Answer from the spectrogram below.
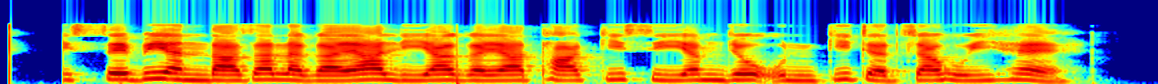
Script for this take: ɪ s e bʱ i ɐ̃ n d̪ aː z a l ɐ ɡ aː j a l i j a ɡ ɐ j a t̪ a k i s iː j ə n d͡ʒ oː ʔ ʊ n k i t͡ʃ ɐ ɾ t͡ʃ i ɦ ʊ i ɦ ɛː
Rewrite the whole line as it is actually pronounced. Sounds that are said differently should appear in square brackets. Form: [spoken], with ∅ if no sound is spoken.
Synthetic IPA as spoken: ɪ [sː] e bʱ i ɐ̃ n d̪ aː z a l ɐ ɡ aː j a l i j a ɡ ɐ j a [t̪ʰ] a k i s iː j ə [m] d͡ʒ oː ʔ ʊ n k i t͡ʃ ɐ ɾ t͡ʃ [a] ɦ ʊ i ɦ ɛː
